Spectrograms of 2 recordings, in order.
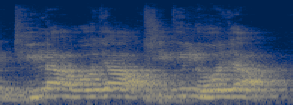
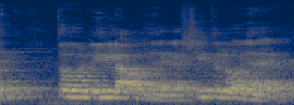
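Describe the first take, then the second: First: Slow, soothing "ढीला हो जाओ" spoken to the belly; gentle inner command. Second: Said in the usual way. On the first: Shown as a demonstration. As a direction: coax the belly to relax, slowly. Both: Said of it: "पेट को कहना है मन से".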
